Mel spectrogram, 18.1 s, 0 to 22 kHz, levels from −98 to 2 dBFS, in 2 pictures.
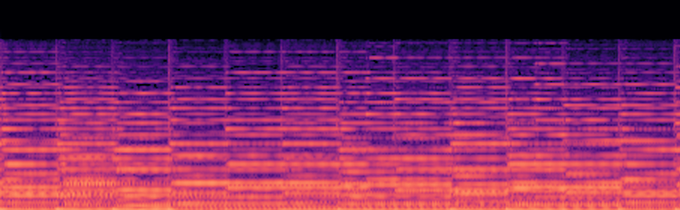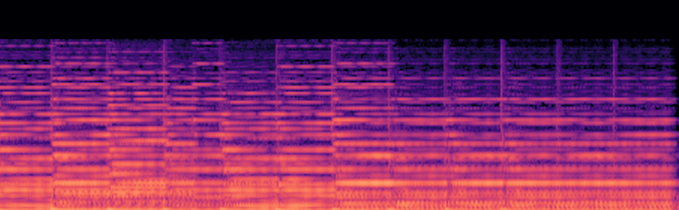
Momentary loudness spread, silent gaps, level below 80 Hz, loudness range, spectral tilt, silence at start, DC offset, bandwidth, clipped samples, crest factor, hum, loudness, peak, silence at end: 4 LU; none; -38 dBFS; 2 LU; -5.5 dB/octave; 0 s; 4%; 10 kHz; under 0.1%; 14 dB; none; -23 LUFS; -8 dBFS; 0 s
